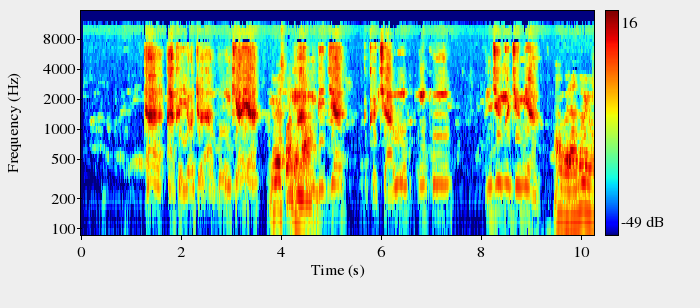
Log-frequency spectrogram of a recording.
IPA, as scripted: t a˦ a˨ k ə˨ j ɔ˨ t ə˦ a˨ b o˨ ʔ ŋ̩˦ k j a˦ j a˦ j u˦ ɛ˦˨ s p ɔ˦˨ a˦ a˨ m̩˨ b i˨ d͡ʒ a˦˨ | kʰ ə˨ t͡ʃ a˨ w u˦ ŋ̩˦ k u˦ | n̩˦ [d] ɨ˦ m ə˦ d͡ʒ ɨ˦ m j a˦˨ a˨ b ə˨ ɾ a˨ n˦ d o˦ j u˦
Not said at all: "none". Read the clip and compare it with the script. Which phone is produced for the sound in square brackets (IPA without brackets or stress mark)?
d͡ʒ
